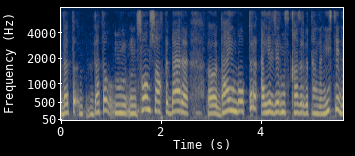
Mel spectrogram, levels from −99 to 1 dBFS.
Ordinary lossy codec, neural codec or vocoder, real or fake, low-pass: none; codec, 16 kHz, 4 kbps, FreqCodec, smaller model; fake; 7.2 kHz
